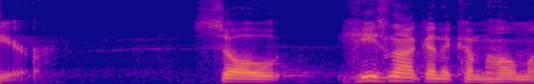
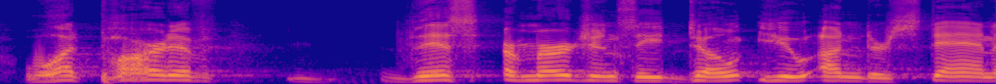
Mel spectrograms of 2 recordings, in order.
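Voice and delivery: louder, higher, slow exasperated outburst; exasperated demand; 4 semitones higher, 5 dB louder, slower than usual. Retold or imitated. Father retelling how he pressed the police, louder and exasperated. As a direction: make them hear the emergency, slowed and pressing. Retold plea to casual police.

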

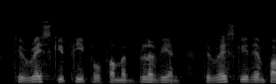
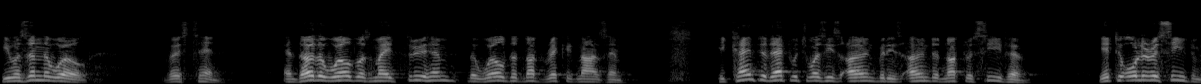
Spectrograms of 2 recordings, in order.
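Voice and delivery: loud, raised scripture reading to the congregation; preaching scripture; 5 semitones higher, 6 dB louder than usual. Acted. Preacher reading John chapter one to the church, loud and raised. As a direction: proclaim the verses from John high and loud.

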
